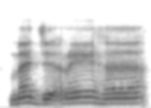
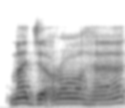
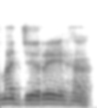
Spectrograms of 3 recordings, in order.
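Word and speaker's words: مجريها: halaman 18 dikit lagi majreha di Alquran secara tertulis roknya Fatah panjang majroha tetapi kita bacanya harus majreha sesuai kaidah uripnya ya atau muskilat nya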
